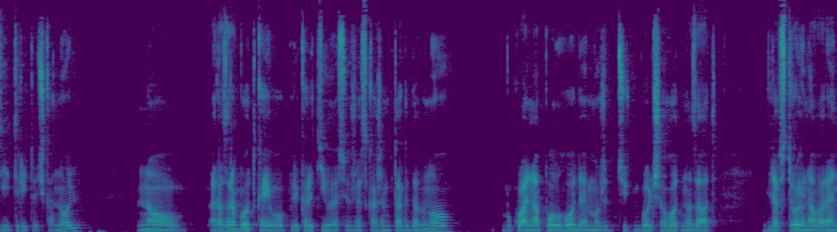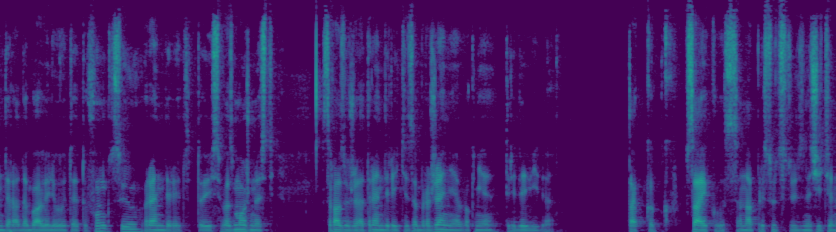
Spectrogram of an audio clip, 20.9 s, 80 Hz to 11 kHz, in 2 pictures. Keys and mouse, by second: 2.7 click, 4.3 click, 11.1 click, 17.3 click.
